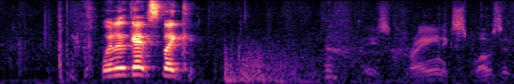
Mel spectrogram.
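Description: A young woman talks casually into a headset microphone.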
